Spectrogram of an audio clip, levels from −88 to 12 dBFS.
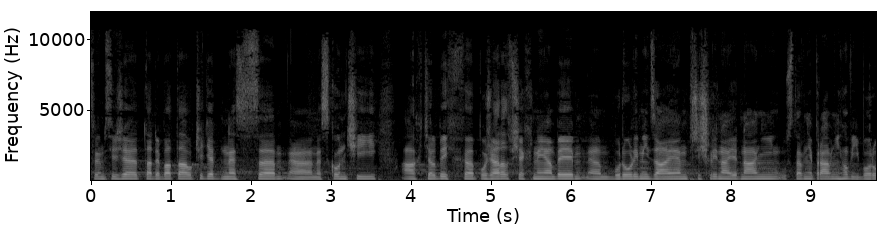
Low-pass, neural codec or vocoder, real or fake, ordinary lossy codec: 10.8 kHz; none; real; MP3, 48 kbps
